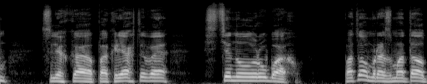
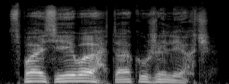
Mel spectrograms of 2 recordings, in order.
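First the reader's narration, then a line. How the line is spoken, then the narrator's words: Relieved as potion works. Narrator (Russian): Мастер, когда зелье начало действовать, сказал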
